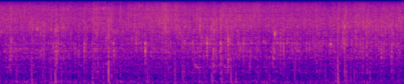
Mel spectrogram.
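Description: Mackerel sizzles in a frying pan as a dense, steady high hiss scattered with sharp crackles and pops. No voices are heard.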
